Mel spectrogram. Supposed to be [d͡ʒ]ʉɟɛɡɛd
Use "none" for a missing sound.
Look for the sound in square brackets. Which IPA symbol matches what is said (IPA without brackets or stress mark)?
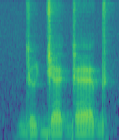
d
